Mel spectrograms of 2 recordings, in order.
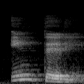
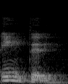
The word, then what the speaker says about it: ínterim: Interim, e não interim, é ínterim.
